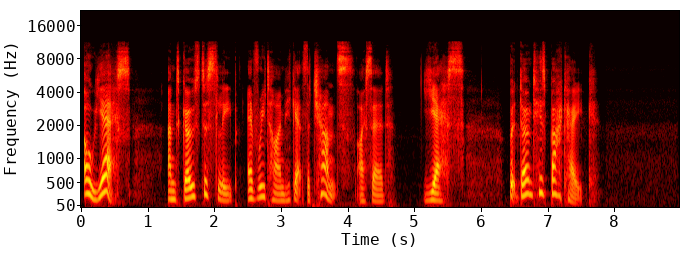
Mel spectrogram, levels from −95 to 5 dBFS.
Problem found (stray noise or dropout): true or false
false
